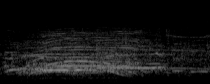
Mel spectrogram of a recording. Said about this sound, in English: And last but not least, can we give a round of applause to you lot for coming out on a Sunday, knowing that you're going to call in sick tomorrow.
